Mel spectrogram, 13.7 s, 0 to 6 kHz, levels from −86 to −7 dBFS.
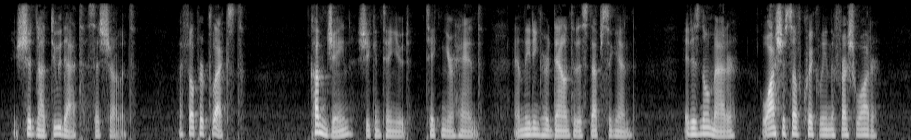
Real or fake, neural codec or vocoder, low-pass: real; none; 5.4 kHz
